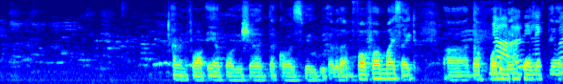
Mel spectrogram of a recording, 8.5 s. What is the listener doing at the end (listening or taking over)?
taking over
